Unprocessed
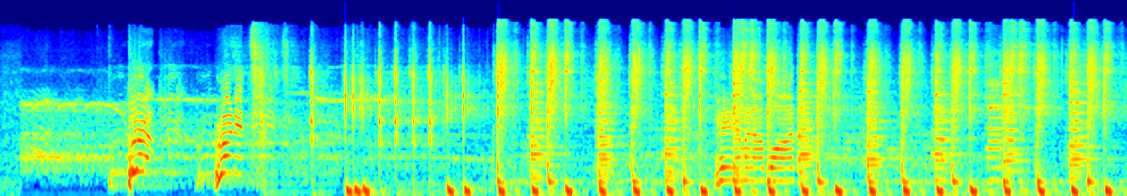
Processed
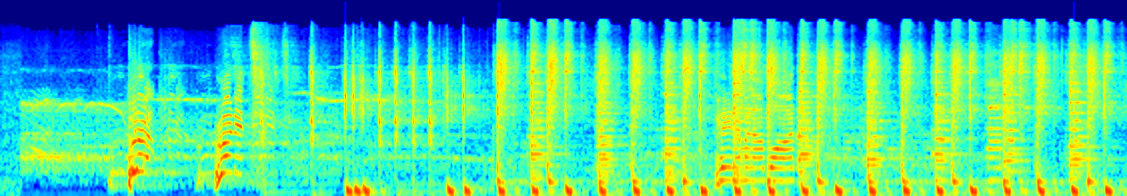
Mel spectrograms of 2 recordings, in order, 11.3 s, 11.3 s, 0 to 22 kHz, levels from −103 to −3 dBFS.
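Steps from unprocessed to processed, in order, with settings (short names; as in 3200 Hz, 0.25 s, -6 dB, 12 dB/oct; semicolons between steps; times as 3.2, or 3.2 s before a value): bell 7200 Hz +2.5 dB; gain -1.5 dB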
